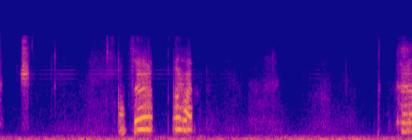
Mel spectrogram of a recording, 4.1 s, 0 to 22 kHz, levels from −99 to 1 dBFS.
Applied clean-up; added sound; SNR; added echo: neural diffusion model UNIVERSE++.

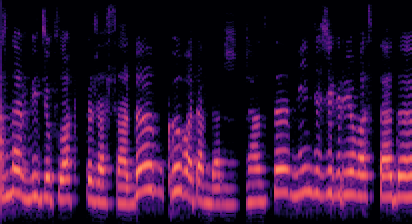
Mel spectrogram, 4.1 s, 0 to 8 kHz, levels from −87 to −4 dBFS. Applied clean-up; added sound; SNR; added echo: none; none; none; none.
